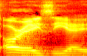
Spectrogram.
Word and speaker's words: Raza: about the pronunciation yeah it's because it's r-a-z-a it's raza whatever uh but he's wearing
